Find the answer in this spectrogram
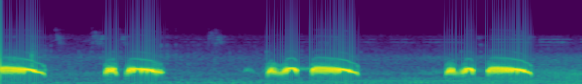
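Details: Cooing spotted dove played to spur newly caught doves into calling: three full phrases of two brief, quick notes leading into a longer mellow coo that curves down, repeated at an unhurried, slightly uneven pace.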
